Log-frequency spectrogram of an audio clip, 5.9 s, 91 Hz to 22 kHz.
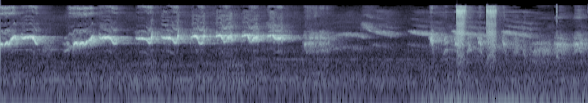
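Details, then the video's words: Caged tame Chinese hwamei delivering a fast run of ringing, looping whistled notes, then softer varied phrases ending in a few sharp clicking or snapping sounds. "họa mi ccdv1121 thuần đẹp giọng hay quá"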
